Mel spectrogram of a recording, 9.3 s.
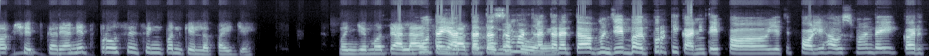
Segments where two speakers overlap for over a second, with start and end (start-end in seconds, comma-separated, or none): none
